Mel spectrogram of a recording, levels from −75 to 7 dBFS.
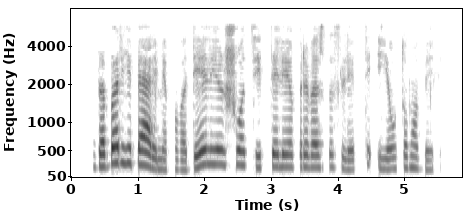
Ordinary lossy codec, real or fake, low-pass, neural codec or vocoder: MP3, 24 kbps; real; 7.2 kHz; none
